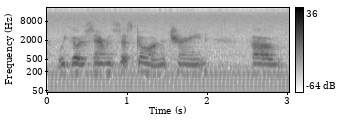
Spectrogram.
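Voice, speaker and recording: Over noticeable background noise, a woman with an American accent speaks at medium pitch and a fairly slow pace. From Northern California, Dixon. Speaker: oral history interviewee. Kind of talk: oral history interview. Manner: halting.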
